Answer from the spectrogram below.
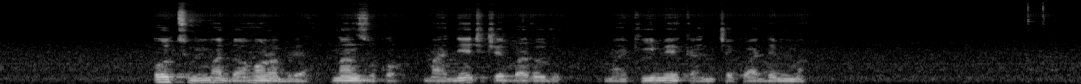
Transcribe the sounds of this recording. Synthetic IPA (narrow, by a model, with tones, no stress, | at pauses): o˦tu˨m̩˦ma˦dɔ˨ɦɔ˦ɾɔ˨bɾja˨ | na˨n̩˦zʊ˨kɔ˦ | ma˨ɲe˦t͡ʃɪ̥˨t͡ʃe˦ba˨ɾu˦ɾu˨ | ma˨kʰi˦me˦ka˨n̩˦t͡ʃe˦kʷa˦dɪ˦m̩˦ma˦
